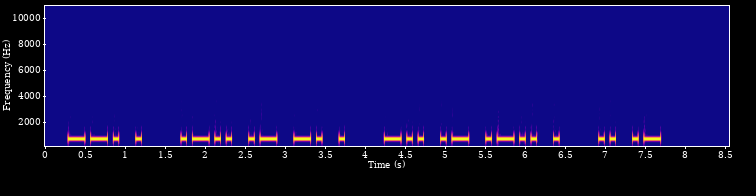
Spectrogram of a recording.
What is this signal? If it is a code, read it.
Morse code, heard as a keyed tone, about 17 wpm, 700 Hz. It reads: GE LANE DALE IA
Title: K1USN SST QSO Practice - 17wpm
